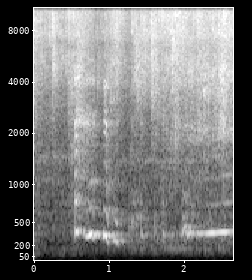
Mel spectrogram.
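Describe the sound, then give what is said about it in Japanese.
Hot bath water pours over a body in a short, continuous splashing wash that swells briefly louder midway. “体にお湯かけてくね。”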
